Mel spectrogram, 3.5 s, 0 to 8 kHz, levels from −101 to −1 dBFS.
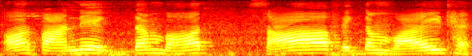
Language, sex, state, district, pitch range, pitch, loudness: Hindi, male, Bihar, Katihar, 155-180 Hz, 175 Hz, -14 LUFS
